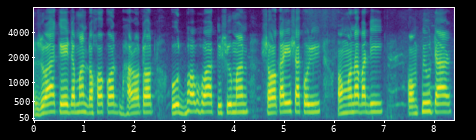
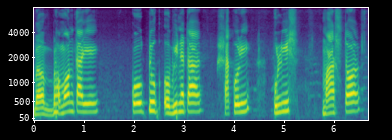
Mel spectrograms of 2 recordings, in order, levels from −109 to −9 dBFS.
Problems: none marked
